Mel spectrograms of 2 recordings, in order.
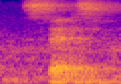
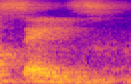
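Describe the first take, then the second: First: The vowel is a short 'eh' sound. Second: The vowel is a long 'ay' sound. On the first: The speaker calls it right. "Like this, eh" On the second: The speaker calls it wrong. "It's not says"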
